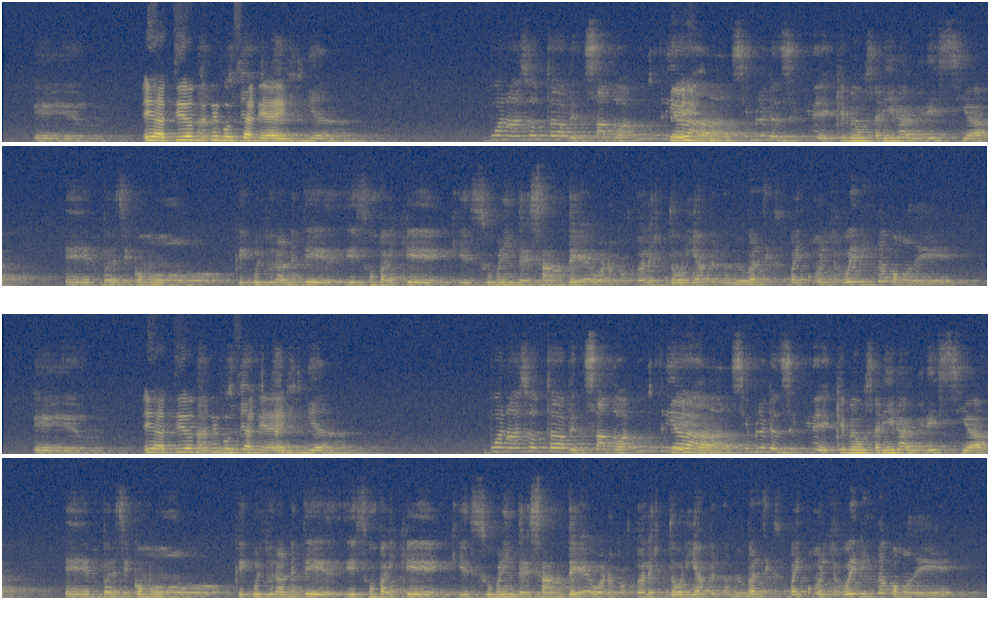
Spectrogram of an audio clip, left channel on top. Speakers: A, on the right; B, on the left.
A: Eh,
B: ¿Y a ti dónde
A: a
B: te
A: mí
B: gustaría
A: me gustaría,
B: ir?
A: bueno, eso estaba pensando, a mí me gustaría,
B: Sí. <laughs>
A: siempre pensé que, que me gustaría ir a Grecia eh, me parece como que culturalmente es un país que, que es súper interesante, bueno, por toda la historia, pero
B: Dios,
A: también me parece que es un país como el re lindo, como de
